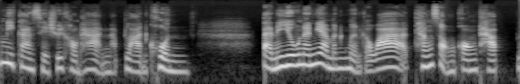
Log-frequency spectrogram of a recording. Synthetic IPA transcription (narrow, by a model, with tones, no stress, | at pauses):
miː˧kaː˧nsi˨˩˦t͡ɕʰi˧˦t̪̚kʰɔ˩˦t̪ʰa˧ɦaː˩˦nːa˦˥p̚laː˦˥nkʰo˧n | t̪ɛː˨˩na˧jːu˦˥k̚na˦˥nːi˥˩ɐma˧nmɯ˨˩˦ənka˨˩p̚waː˥˩t̪ʰa˦˥ŋsɔː˩˦ŋkɔː˧ŋt̪ʰa˦˥p̚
